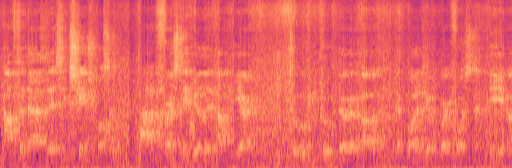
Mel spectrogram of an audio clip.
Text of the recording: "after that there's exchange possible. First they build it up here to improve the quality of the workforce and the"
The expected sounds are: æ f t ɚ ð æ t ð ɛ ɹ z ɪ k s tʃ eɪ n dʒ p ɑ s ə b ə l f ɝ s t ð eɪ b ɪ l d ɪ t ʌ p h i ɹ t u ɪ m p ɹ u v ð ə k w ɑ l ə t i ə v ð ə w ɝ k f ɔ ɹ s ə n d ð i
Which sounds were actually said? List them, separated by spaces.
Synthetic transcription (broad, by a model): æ f t ɚ ð æ t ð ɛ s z ɪ k s tʃ eɪ n dʒ p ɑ s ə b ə l f ɝ s t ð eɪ b ɪ l d ɪ t ʌ p h i ɹ t u ɪ m p ɹ u v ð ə k w ɑ l ə t i ə v ð ə w ɝ k f ɔ ɹ s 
